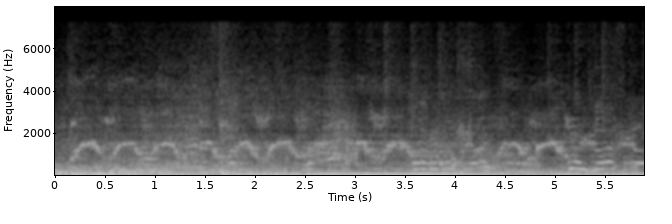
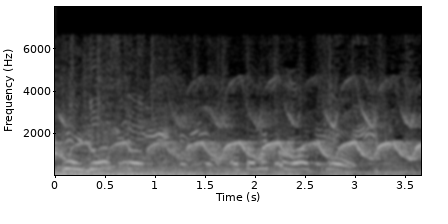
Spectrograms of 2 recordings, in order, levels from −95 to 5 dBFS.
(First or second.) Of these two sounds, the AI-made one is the first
